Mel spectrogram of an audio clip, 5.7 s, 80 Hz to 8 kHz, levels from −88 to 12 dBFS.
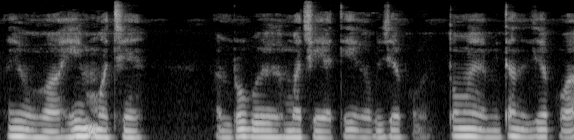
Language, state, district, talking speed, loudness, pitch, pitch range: Idu Mishmi, Arunachal Pradesh, Lower Dibang Valley, 125 wpm, -17 LUFS, 145 Hz, 140-155 Hz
